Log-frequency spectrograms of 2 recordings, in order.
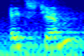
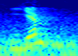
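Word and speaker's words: Hjem: It's a Danish name. People normally pronounce it, what do they say? Hgm maybe. or something like that. But it's actually yum.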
